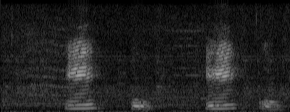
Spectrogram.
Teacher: आधा बंद रहता है, इसको क्या बोलेंगे? Half close, अर्धसंवृत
